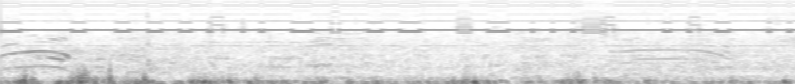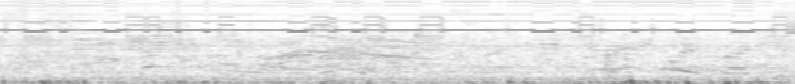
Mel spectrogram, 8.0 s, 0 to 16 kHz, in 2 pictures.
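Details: Lowrance Hook 4x fish finder: high thin electronic beep repeating over handling rumble, happens whenever fish ID is turned off; owner unsure if unit is defective.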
